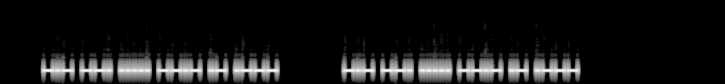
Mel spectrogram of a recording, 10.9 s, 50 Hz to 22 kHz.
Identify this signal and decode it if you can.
Morse code, heard as a keyed tone, about 25 wpm, 700 Hz. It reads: KG5QAJ KG5QAJ
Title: USA Call Signs - 6 Characters - Repeated 2x - 25wpm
